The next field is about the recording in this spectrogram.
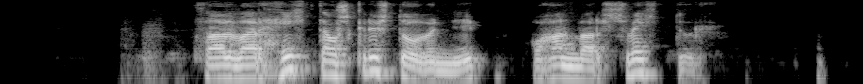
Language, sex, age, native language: Icelandic, male, 70-79, Icelandic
